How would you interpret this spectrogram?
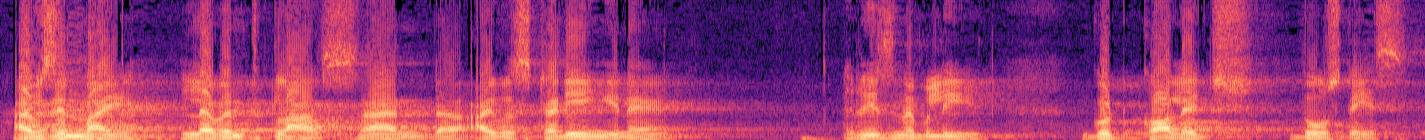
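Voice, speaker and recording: A middle-aged man with an Indian English accent giving a measured, anecdotal keynote at a conference, pausing often with "uh". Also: mid-range voice, steady tone. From southern India. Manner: anecdotal, measured, frequent "uh" pauses. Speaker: conference speaker for a university. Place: large conference hall. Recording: long hall reverb from a venue PA.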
